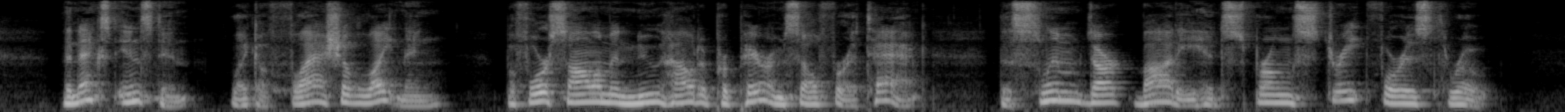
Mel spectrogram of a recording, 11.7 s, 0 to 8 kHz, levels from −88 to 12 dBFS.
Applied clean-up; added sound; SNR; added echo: none; none; none; none.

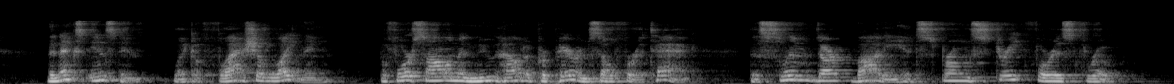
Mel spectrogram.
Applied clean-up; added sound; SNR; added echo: none; none; none; reverberation time 0.7 s.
